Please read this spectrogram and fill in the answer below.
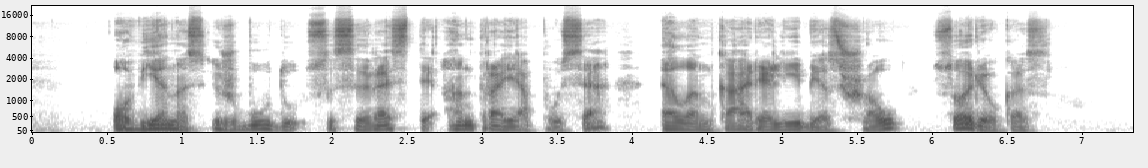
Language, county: Lithuanian, Kaunas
